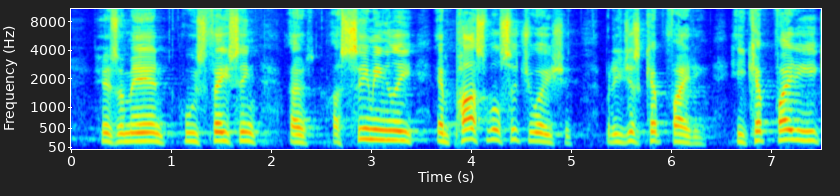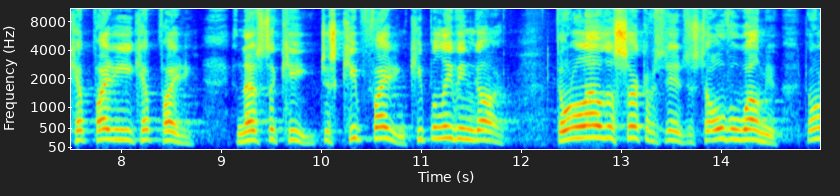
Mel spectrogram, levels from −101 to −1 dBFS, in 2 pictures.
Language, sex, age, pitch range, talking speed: English, male, 50-69, 195-245 Hz, 170 wpm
